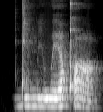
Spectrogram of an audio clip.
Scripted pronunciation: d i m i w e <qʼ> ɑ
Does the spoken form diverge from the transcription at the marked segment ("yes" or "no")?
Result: no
